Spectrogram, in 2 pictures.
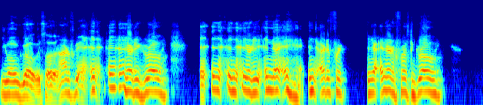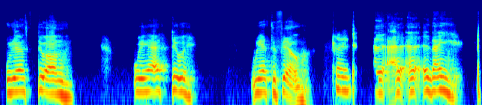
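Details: Adult man diagnosed in childhood with dystonia, a neurological disorder affecting mobility, who had multiple surgeries as a child; dysfluent speech with word and phrase repetitions.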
